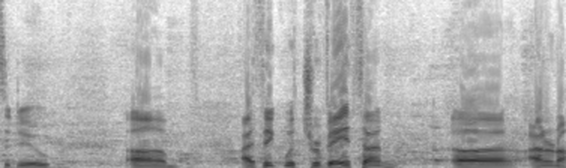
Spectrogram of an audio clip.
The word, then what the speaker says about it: Trevathan: I think with Trevathan, I don't know, how do you pronounce his name? Trevathan? Trevathan. Trevathan, you got it.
